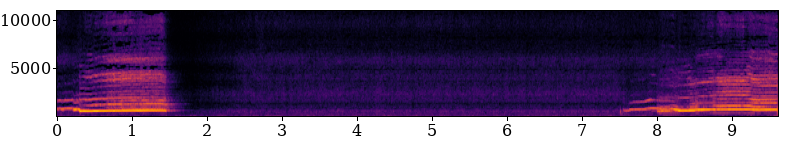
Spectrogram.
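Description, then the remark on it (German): A hen gives two loud, drawn-out calls, one at the start and one at the end, with several seconds of near silence between them. No one speaks. “Die haben es ganz genau genommen und wirklich nur ein Huhn, also eine Henne genommen.”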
